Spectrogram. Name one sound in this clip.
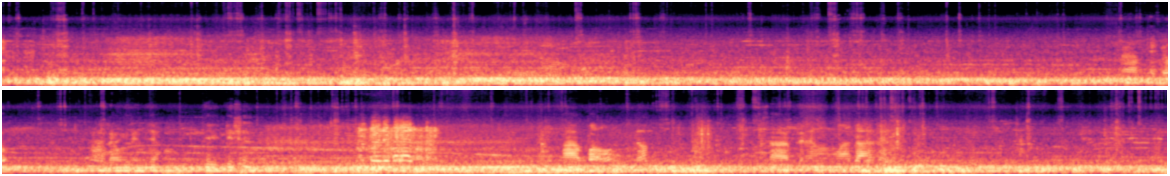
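A vehicle's engine rumbles steadily, heard from inside.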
